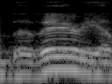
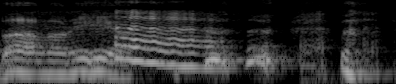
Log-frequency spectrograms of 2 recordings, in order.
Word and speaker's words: Bavaria: Trisa province of Veno it was called Bavaria people no problem is spelled the same as the German Bavaria but it's it's called Bavaria yeah and then a lot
